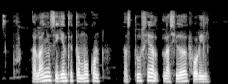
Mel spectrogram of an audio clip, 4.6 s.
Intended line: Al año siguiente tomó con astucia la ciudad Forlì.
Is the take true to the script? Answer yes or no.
yes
